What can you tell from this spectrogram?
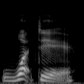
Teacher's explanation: So in fast speech, what do you often turns into what do you. The T in what gets swallowed up by the do you, which itself becomes compressed, is just the natural way our mouths move when we speak at a faster pace.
